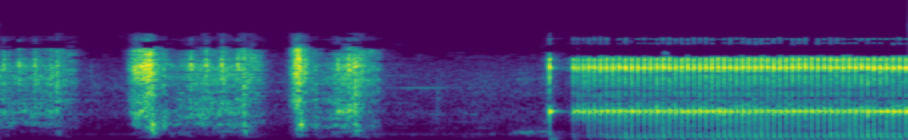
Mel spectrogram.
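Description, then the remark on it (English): A telephone call is placed to a girl's father: three short bursts of clattering dialing noise, a sharp click, then a steady, buzzing ring tone that holds on loudly to the end, with no voices. “All right, young lady, I'm calling your father.”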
